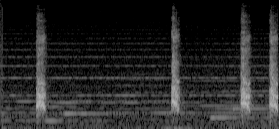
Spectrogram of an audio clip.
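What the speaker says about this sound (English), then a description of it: "Now every time I click, it barks." Cartoonish dog barks triggered by mouse clicks in The Stanley Parable: four short, sharp yips spaced irregularly, each loud and alone over a steady low game hum and background music.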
